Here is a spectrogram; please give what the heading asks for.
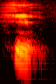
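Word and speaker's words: hymn: This is pronounced him. Him with a silent N.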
